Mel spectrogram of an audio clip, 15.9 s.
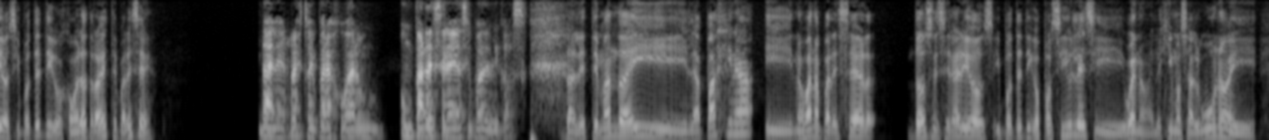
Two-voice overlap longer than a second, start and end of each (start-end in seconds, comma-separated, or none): none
